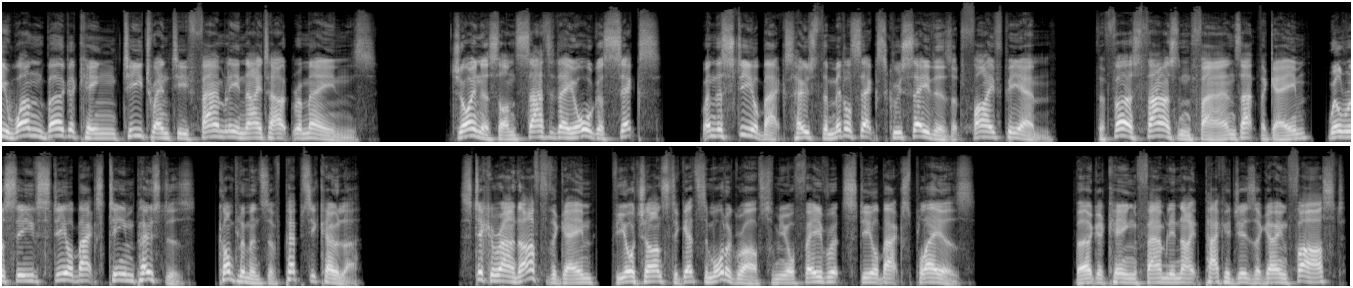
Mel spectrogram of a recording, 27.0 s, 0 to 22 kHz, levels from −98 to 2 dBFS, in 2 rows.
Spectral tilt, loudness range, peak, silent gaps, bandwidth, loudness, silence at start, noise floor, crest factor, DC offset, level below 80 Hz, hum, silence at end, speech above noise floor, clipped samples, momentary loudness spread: -5 dB/octave; 2 LU; 0 dBFS; 3.79-4.45 s, 6.63-6.99 s, 10.57-10.93 s, 13.13-13.24 s, 15.44-15.62 s, 17.13-18.06 s, 19.47-19.59 s, 23.24-24.20 s; 17.5 kHz; -16 LUFS; 0 s; under -90 dBFS; 16 dB; under 0.1%; -48 dBFS; none; 0.05 s; over 74 dB; under 0.1%; 7 LU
